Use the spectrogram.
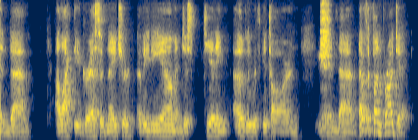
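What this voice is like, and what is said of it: Southern American accent. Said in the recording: “they hear the southern accent”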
